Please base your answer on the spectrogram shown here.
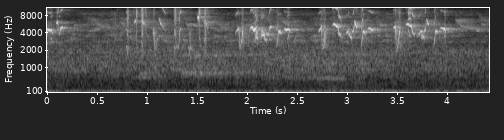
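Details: Kinoi singing vigorously as a lure for other birds: dense runs of very high, clipped chirps mixed with short whistled notes, continuing almost without pause.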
